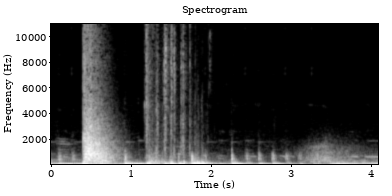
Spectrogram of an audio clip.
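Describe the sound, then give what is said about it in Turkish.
A loud gunshot bursts out as a man shoots himself, followed by a rapid cluster of sharp cracks and thuds, then a low, rumbling tail with no talking. “orada kendini öldürdü.”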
